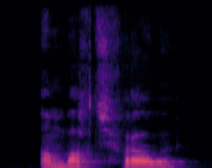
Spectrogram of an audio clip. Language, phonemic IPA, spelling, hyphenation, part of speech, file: Dutch, /ˈɑm.bɑxtsˌfrɑu̯.(ʋ)ə/, ambachtsvrouwe, am‧bachts‧vrou‧we, noun, Nl-ambachtsvrouwe.ogg
- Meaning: lady who had feudal legal authority over a district called an ambacht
